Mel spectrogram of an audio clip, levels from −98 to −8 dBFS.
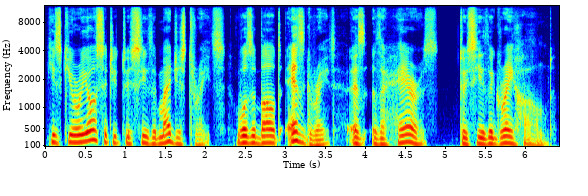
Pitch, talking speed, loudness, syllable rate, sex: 150 Hz, 160 wpm, -21 LUFS, 4.6 syllables/s, male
